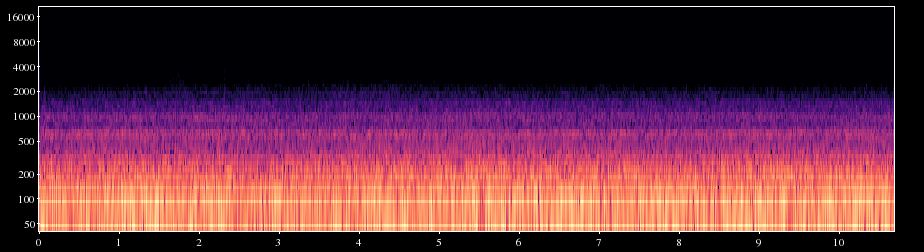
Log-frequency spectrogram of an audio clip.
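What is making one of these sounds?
Tyres roll on a wet road, heard from inside a car.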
